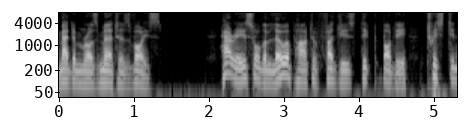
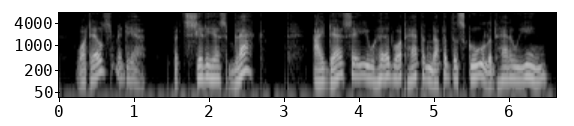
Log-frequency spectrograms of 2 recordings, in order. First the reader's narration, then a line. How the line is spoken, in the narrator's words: he said in a quiet voice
